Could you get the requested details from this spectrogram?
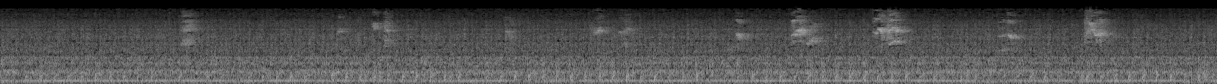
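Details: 2017 Ford Ka engine at idle with a strange noise; steady idle hum with irregular sharp chirps or ticks every few seconds, origin unclear.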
